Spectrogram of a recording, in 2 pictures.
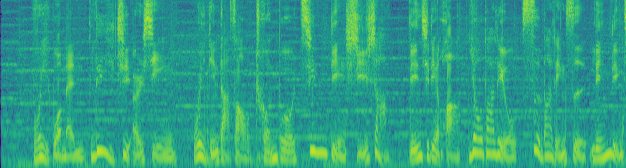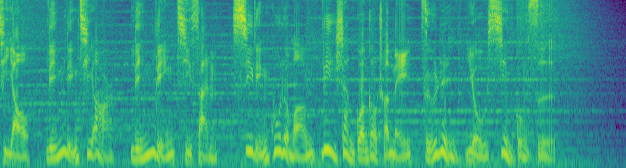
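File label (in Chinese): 广告传媒音乐版; 励尚广告传媒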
